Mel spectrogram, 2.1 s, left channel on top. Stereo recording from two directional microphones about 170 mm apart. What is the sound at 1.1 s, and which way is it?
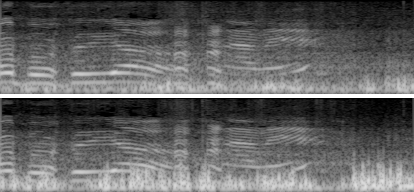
Speech, centre (ahead or behind).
